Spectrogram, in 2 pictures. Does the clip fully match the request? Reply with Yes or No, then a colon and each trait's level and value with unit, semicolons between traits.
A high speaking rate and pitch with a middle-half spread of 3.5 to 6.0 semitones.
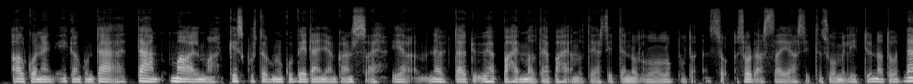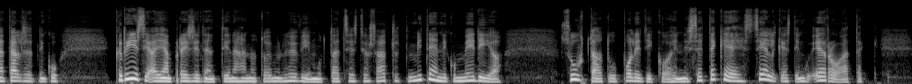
Yes: fast, 175 wpm; average, 4.2 semitones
